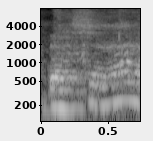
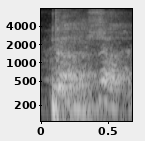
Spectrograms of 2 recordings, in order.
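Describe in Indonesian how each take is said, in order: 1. Kata itu diucapkan dengan lembut dan lemah. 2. Kata itu diucapkan dengan tegas dan kuat. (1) "Banci gitu" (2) "intonasi ceramah yang mahal ya kayak gini"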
